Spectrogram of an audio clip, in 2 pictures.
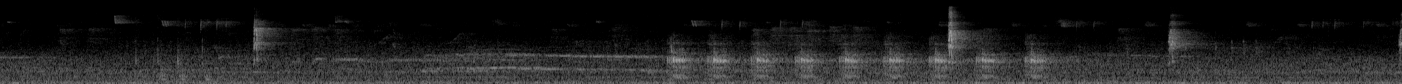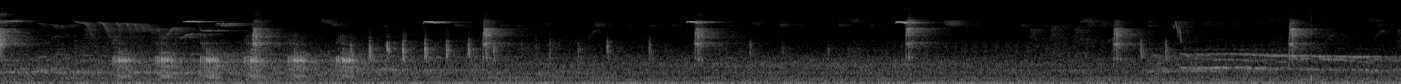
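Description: Birds calling: two runs of rapid repeated notes, about six a second, among gliding calls, with scattered sharp clicks.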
